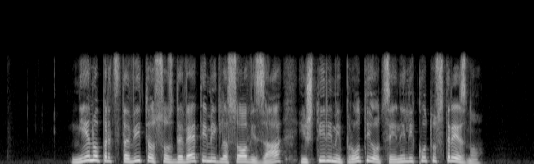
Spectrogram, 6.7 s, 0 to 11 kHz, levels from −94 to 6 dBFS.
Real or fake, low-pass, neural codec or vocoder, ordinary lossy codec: real; 7.2 kHz; none; none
